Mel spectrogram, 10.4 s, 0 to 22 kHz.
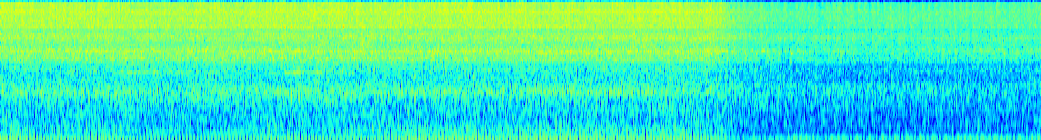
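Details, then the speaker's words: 2003 BMW R850R flat-twin, which died on the highway from a fuel pump issue, running after repair pending a new pump; still cold on choke, idles steadily with a deep even pulse, settling lower and smoother; runs fine. "still a bit cold but it runs so we uh it runs good it um still run it's still a bit cold so it's still on choke"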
